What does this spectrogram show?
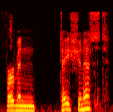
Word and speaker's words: Fermentationist: you are the Mad Fermentationist. Good enough. I made the word up, so it really doesn't matter how it's pronounced. No, say it. We need to get it right. I believe it's fermentationist.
